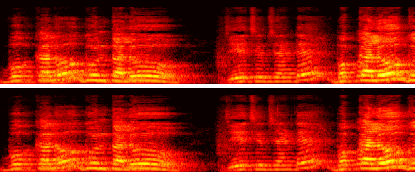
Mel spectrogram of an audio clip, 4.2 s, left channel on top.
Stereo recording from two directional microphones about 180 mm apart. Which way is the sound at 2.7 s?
Centre (ahead or behind).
